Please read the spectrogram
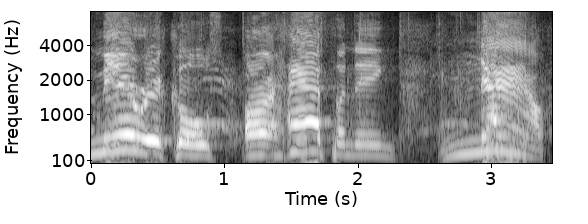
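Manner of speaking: Miracles are happening now shouted slowly and loud; shouted repeat. Shown as a demonstration. Preacher to congregation, second telling, slow loud shout. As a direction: blast the repeat over the first take. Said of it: "repeated louder".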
